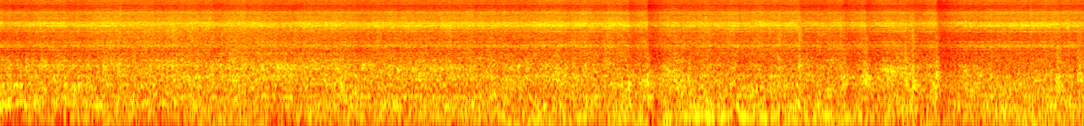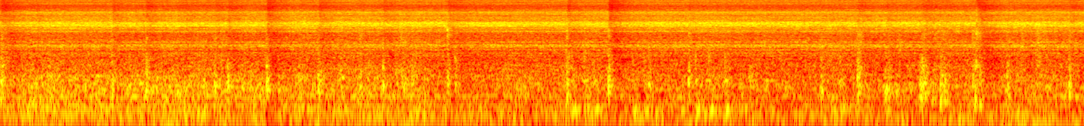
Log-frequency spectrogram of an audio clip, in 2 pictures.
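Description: Passenger train rolling along the track, heard from its last coach: a steady rumble and rush of wheels on rails, broken by a few sharp clicks spaced several seconds apart as the wheels cross rail joints.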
